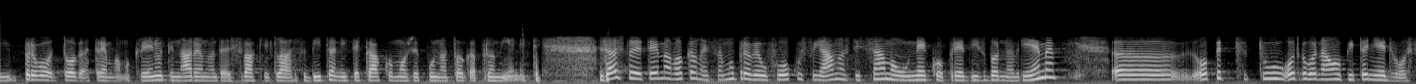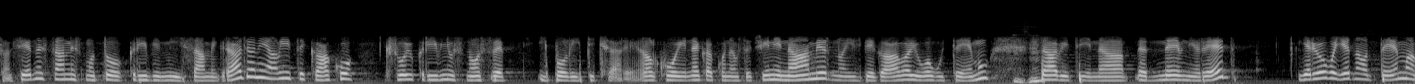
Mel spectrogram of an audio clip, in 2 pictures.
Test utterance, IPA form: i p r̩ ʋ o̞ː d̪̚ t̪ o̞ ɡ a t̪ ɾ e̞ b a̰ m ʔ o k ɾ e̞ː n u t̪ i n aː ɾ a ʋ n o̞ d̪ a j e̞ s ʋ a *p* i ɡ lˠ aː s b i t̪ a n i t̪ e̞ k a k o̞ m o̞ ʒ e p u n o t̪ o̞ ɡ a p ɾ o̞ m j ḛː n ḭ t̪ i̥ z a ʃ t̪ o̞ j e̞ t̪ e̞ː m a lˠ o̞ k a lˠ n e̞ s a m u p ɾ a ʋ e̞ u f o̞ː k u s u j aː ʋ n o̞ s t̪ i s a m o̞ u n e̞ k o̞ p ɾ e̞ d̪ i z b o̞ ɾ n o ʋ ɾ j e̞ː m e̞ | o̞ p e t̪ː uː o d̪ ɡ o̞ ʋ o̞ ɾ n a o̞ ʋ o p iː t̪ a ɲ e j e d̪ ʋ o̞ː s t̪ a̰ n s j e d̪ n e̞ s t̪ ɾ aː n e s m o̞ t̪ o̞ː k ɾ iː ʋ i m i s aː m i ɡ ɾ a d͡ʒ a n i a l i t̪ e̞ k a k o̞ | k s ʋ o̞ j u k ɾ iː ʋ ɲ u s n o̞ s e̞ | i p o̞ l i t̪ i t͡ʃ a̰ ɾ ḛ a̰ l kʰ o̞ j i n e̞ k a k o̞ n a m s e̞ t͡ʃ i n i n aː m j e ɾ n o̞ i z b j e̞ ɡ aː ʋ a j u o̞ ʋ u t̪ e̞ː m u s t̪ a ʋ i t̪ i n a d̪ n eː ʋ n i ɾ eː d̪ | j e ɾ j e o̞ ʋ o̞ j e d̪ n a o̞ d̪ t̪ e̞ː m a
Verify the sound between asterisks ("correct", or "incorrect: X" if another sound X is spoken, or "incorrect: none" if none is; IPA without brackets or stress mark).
incorrect: k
